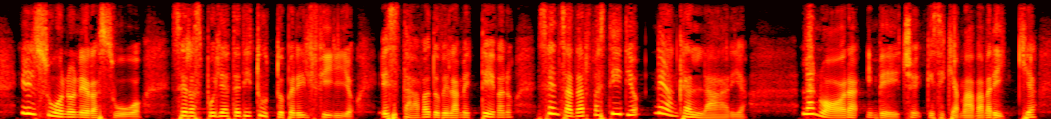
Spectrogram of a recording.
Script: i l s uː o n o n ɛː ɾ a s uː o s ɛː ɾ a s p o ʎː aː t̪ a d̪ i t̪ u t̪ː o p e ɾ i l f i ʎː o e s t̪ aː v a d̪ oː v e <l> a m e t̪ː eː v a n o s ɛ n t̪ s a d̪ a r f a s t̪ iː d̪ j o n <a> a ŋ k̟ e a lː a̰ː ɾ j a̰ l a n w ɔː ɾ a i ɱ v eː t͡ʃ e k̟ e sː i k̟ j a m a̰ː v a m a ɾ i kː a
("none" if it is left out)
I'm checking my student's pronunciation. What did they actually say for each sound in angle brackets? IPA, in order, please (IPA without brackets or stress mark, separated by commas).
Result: l, e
